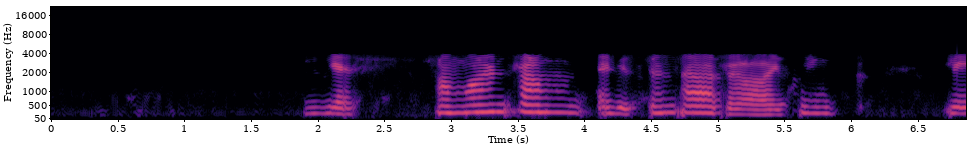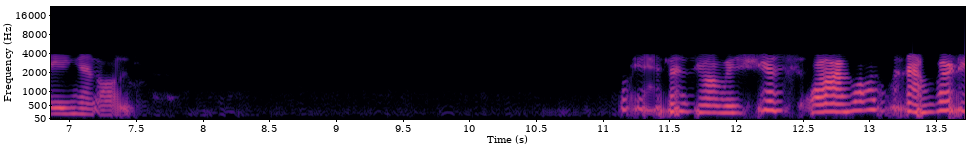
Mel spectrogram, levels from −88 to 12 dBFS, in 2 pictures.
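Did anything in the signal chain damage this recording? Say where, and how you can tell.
Yes, at the codec stage: the whole clip has been through a Codec 2 vocoder. The speech is robotic and buzzy from start to finish, with nothing above 3.8 kHz, and the heavy damage fits a 2.4 kbit/s mode. The decoder rebuilt the voice from pitch, voicing and a spectral envelope, so the original waveform is gone.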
